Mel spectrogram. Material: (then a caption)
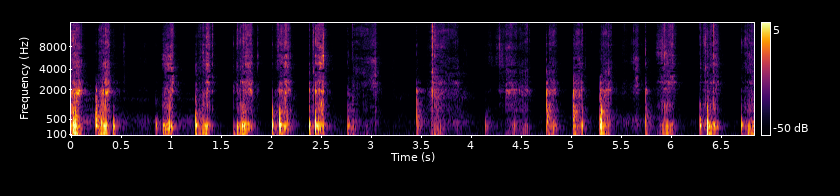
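Wood. Two hand-sized pieces of solid split firewood, one with bark and one of bare light wood, are rubbed, scraped and knocked against each other. The result is a quick series of short, dry wooden knocks and scraping bursts with very little ring and brief quiet gaps between them.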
